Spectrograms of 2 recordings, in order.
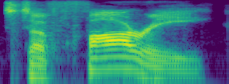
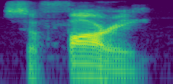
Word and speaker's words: safari: pronunciation actually syllable stress Safari um the saari it's the second syllable stress gets a pretty high stress so Safari um okay arell uh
